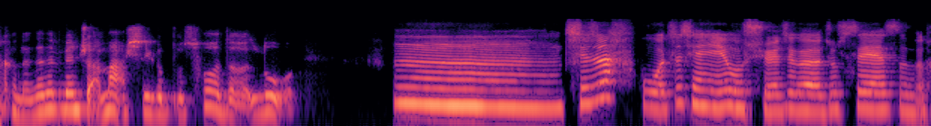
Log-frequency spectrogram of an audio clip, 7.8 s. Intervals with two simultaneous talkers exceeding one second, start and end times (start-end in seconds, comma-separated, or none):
none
